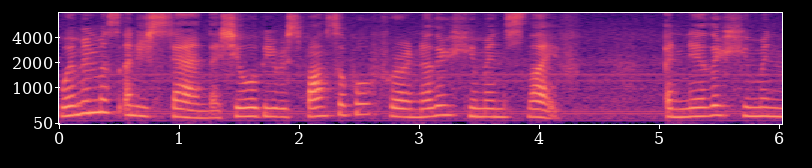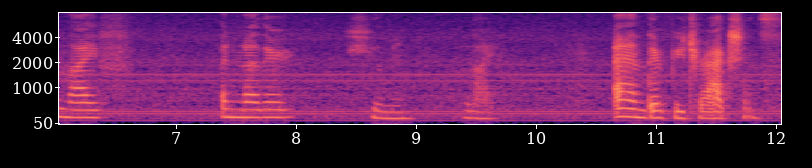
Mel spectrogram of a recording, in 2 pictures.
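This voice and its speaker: A woman speaks at a fairly slow pace with long, frequent pauses. Her voice is somewhat breathy and fairly high, with ordinary pitch variation. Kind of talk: persuasive speech. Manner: stuttering, repeats phrases.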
